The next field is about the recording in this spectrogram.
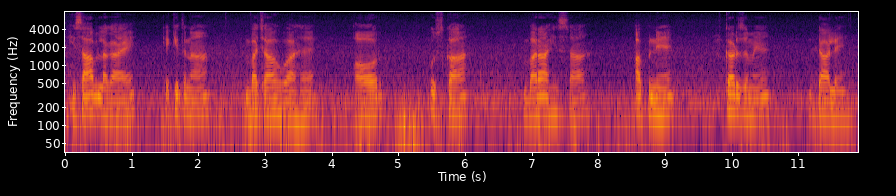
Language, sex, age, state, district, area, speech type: Urdu, male, 18-30, Bihar, Purnia, rural, read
